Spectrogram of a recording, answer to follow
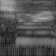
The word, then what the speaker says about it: should: Not should. L is silent.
